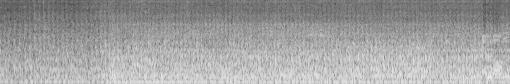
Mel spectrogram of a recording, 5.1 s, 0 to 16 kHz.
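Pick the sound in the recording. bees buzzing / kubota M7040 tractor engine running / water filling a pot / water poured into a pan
kubota M7040 tractor engine running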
